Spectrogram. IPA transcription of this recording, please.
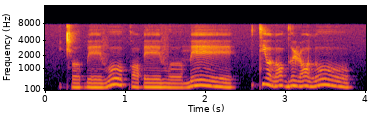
cʰ ɤ˩ ɓ eː˩ v oː˥˩ k ɔ˩ ʔ eː˩ v ɤː˩ m eː˥˩ | tʲ ɔ˥˩ l ɔ˥˩ ɡ ɯ˥˩ ɭ ɔ˥˩ l oː˥˩

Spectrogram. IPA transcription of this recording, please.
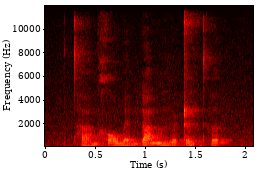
t̪ʰ a˨˩˦ m x ɔ˧ w ɛ˨˩˦ m ɗ a˧ m l ɨ˨˩˦ ə̯ ʈ ə˨˩ j t̪ʰ ə˦˥ k̚

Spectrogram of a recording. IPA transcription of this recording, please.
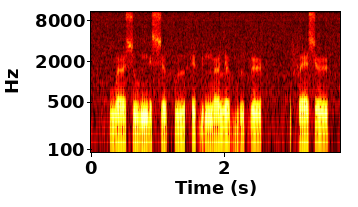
w œ s u ŋ ɪ s ø f ɯ h ɪ ɠ ɪ ŋ œ l ø b ɯ ɓ ø | f ɛ s ø

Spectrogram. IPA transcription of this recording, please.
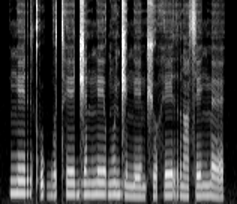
ŋ eː˦ r kʼ u˨ ɡ͡b ʊ˨ tʰ eː˦ d͡ʒ ɛ˦ n ŋ eː˦ ɡʷ ĩ˦ d͡ʒ ɪ˨ ŋ eː˨ m ʃ ʊ˨˦ h eː˦ r ã˨ s eː˦ ŋ m ɛ˨

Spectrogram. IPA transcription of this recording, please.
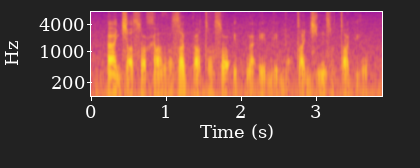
a˦˨ d͡ʑ ḛ˨ sˤ ʊ˨ x a˨ ðˤ i̤˦ zˤ e˦ kʷ ɤ˨ tˤ i̤˦˨ sˤ o˦ ʔ ḛ˨ kʷ a˨ ʔ e˨ b e˨ b i̤˨ ʔ tˤ i˨ d͡ʑ i̤˦ n z ə̤˨ tˤ o˦ pʲ o˨

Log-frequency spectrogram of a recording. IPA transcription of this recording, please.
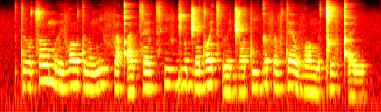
t ɯ˨ o̯ t͡s ɔ˦ o̯ m ɯ˨ e̯ v ɔ˧ o̯ t ɯ˨ o̯ ŋ i˧ v f ɯ˨ qʼ ə˨ l t͡s ɛ˧ l t͡sʰ i˦ v ɡ i˦ o̯ d͡ʒ ɛ˧ d ɔ˦ e̯ t͡sʼ ɯ˨ e̯ d͡ʒ ɔ˨ t i˧ ɡ ə˦ f ə˧ v t ɛ˦˨ o̯ v ɔ˧ ŋ ə˨ ǀ ɯ˦ v qʼ i˨ l

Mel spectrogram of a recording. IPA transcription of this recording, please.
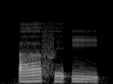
a̤ f e̤ ʔ i

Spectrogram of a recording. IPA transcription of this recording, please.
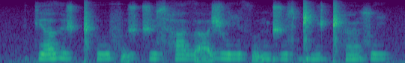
kʲ a ð ʏ ʒ ǁʰ u f ṵ ʒ t͡ʃ y z h a ð a̰ ʒ l i θ ṵ n d͡ʒ y z ɡ͡ǁ ĩ ʒ ǁʰ œ̃ sʷ i

